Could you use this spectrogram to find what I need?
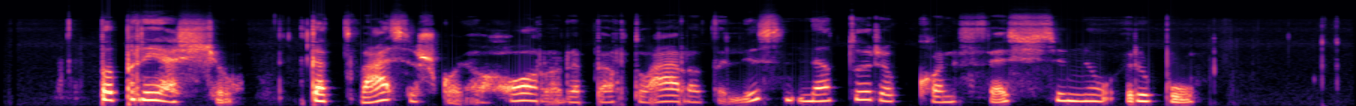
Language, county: Lithuanian, Vilnius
